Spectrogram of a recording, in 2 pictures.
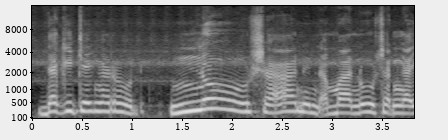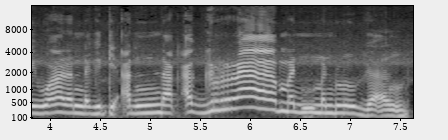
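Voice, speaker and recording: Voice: mid-range voice, animated, takes it slowly, fairly bright tone. Emphatic radio-drama neighbour airing woes. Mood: lamenting. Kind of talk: Ilocano radio drama acting. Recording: faint background noise with crickets.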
